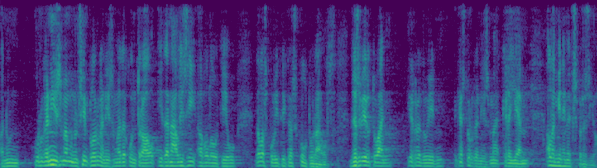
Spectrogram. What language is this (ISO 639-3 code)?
cat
